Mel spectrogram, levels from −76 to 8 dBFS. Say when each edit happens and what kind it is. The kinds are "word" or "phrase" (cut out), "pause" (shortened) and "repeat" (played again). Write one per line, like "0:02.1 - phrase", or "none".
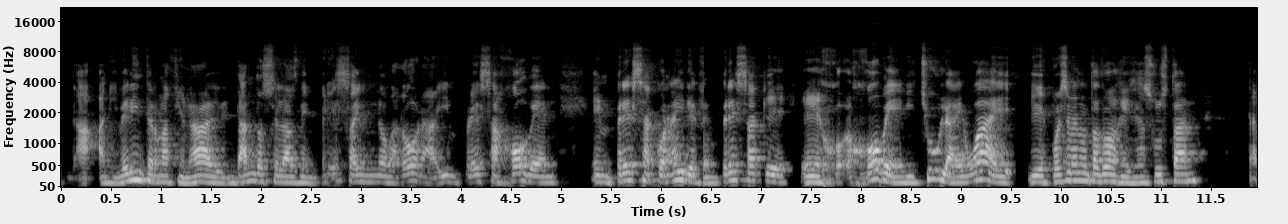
0:06.4 - word
0:07.3 - pause
0:09.5 - word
